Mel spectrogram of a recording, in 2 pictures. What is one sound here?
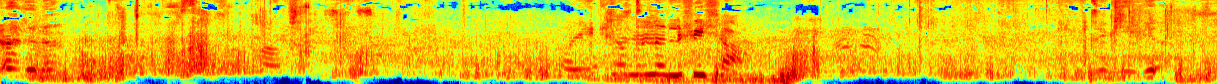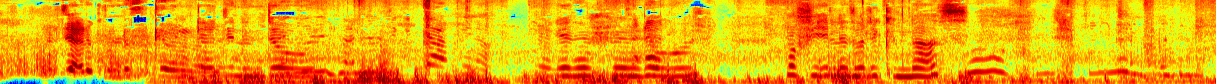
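A young girl talks with animation close to the microphone.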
